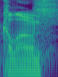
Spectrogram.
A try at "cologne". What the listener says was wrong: The emphasis on the wrong syllable.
